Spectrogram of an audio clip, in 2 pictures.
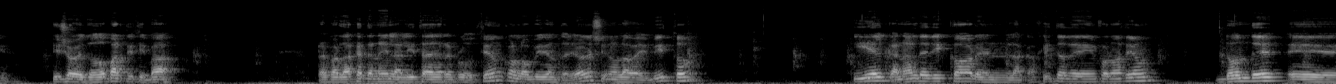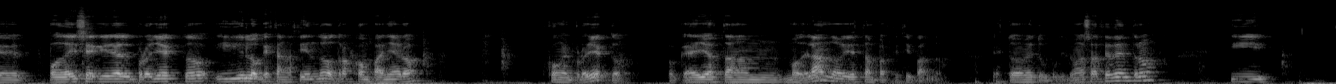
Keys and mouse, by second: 1.0 alt+shift+right click, 1.8 alt+shift+right click, 2.2-3.2 shift+middle drag, 3.2 alt+shift+right click, 4.0 alt+shift+right click, 4.5 shift+middle click, 5.4 alt+shift+right click, 6.2 alt+shift+right click, 6.6-8.4 ctrl+middle drag, 8.4 alt+shift+right click, 8.7-9.8 ctrl+middle drag, 9.8 alt+shift+right click, 10.3-12.0 ctrl+middle drag, 12.0 alt+shift+right click, 12.4-17.3 ctrl+middle drag, 14.0 ctrl+x, 17.3 alt+right click, 18.2 ctrl+x, 18.6 middle click, 19.3 alt+right click, 20.2 g, 21.2 right click, 22.3 s, 23.2 click, 24.0 z, 24.6 middle click, 25.3 alt+right click.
